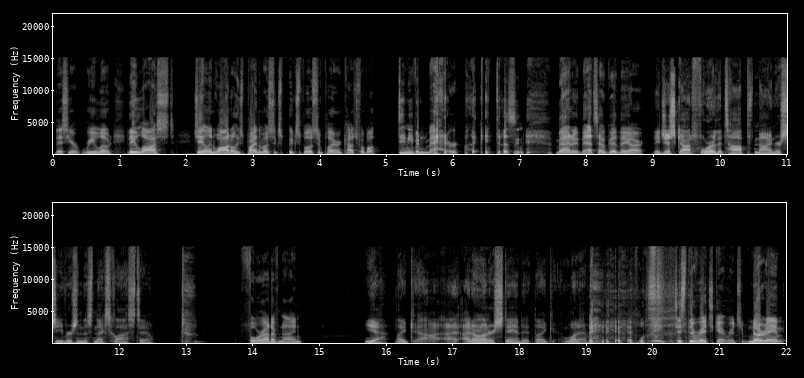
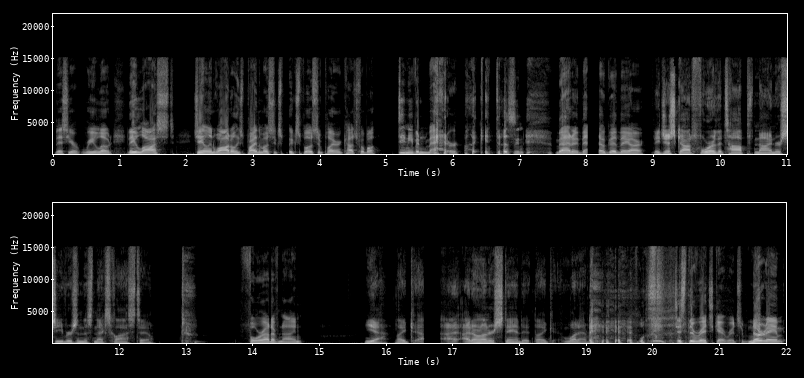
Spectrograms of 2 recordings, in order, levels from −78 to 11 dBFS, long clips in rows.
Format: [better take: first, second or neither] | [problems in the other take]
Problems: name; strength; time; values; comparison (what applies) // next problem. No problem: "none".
first | audio cutting out; at 8 s and at 17 s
